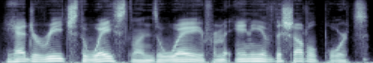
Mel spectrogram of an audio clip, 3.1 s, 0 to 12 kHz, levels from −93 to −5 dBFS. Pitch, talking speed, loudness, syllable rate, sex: 100 Hz, 250 wpm, -15 LUFS, 6.0 syllables/s, male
